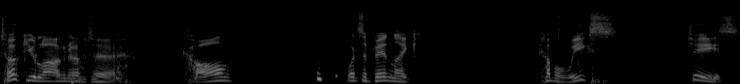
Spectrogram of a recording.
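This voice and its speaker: Gruff and in a put-on character voice, the speaker goes at a fairly slow pace with long, frequent pauses. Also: man, fairly high pitch for a man. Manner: irritated, impatient.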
